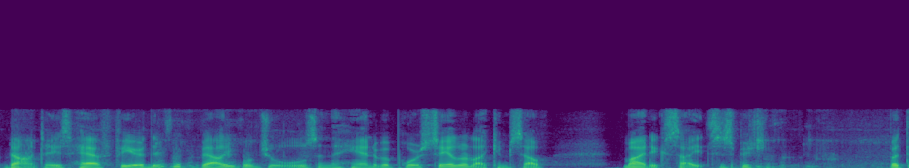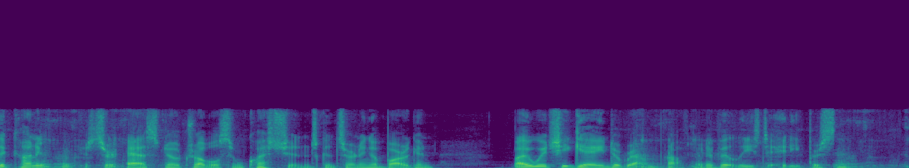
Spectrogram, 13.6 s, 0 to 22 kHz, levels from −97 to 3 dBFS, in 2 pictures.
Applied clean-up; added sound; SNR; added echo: neural separator model SepFormer DNS4.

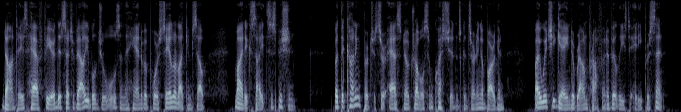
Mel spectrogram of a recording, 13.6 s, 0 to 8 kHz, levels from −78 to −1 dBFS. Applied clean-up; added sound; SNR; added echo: none; none; none; none.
